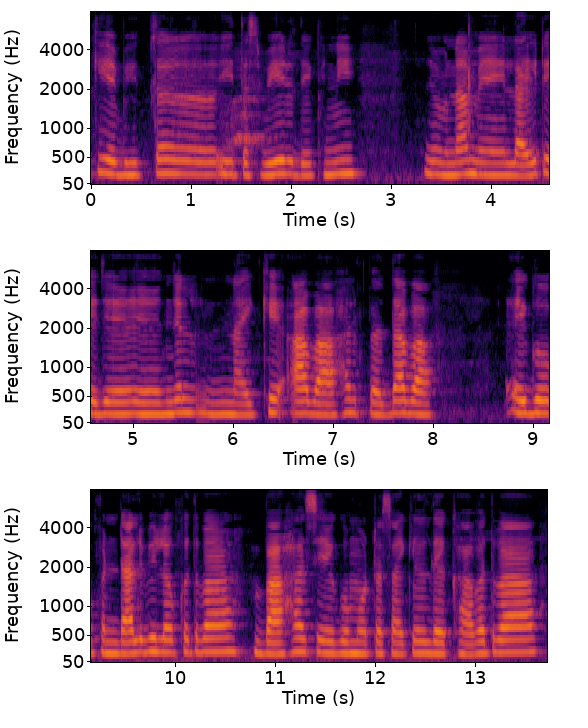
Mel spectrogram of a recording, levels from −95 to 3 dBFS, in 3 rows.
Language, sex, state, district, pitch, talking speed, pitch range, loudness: Bhojpuri, female, Bihar, Gopalganj, 205 Hz, 105 wpm, 195-220 Hz, -32 LUFS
